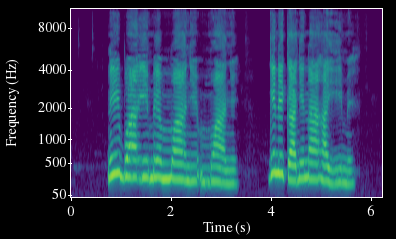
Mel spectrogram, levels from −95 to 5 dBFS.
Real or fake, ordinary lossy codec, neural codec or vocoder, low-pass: fake; none; vocoder, 22.05 kHz, 80 mel bands, Vocos; none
